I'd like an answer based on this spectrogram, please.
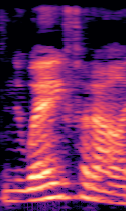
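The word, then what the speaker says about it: Nwyfre: very good at Gaelic, Nwy Fara. Okay, it's Nwy Fara, it's spelled N-W-Y-V-R-E.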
